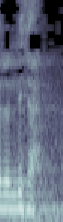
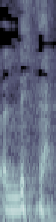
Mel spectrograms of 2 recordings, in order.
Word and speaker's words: اللثة: قل ولا نيئه، هكذا تنطق، ولا نيئه بمطبوخه، مثل اللثة، لا تقول اللثة، قل اللثة بالتخفيف.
